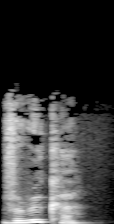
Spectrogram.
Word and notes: verruca: British English

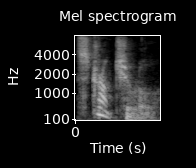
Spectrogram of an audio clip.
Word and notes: structural: British English

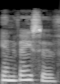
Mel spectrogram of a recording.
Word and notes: invasive: American English

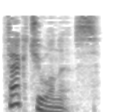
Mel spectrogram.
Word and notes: factualness: British English

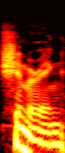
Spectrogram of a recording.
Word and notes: shimmering: British English

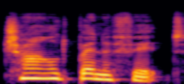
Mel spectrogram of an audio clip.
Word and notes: child benefit: British English

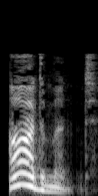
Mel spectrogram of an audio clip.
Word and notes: oddment: British English

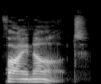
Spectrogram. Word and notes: fine art: British English

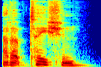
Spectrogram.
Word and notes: adaptation: British English

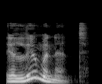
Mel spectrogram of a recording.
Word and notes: illuminant: British English

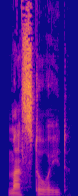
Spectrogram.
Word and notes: mastoid: British English

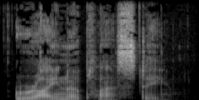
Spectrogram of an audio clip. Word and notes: rhinoplasty: British English

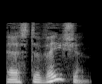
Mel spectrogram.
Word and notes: estivation: British English

